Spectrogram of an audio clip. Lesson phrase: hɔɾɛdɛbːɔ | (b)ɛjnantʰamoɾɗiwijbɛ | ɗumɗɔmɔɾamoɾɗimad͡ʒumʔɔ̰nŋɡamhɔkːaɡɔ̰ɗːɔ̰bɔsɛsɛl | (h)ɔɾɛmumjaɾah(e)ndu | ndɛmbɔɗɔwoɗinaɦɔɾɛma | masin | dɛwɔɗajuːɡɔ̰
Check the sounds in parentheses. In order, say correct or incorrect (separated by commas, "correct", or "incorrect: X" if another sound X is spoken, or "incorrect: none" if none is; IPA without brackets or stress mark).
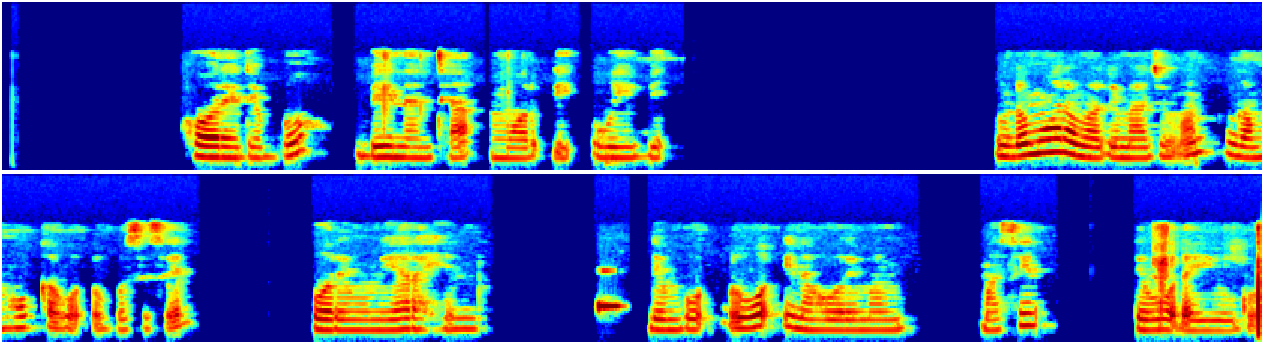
correct, correct, correct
